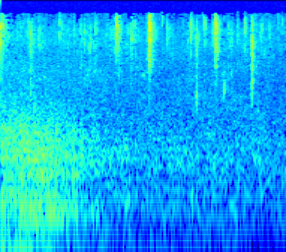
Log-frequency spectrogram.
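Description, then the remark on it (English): A low, broad thunder rumble, the final one as a hurricane storm clears, swells at the start and slowly fades, leaving steady soft rain falling on Roosevelt Beach, pattering with occasional brighter drips, no voices present. “The moon shines through the eye of the hurricane as there's a final rumble of thunder and soft rain falls on Roosevelt Beach.”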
